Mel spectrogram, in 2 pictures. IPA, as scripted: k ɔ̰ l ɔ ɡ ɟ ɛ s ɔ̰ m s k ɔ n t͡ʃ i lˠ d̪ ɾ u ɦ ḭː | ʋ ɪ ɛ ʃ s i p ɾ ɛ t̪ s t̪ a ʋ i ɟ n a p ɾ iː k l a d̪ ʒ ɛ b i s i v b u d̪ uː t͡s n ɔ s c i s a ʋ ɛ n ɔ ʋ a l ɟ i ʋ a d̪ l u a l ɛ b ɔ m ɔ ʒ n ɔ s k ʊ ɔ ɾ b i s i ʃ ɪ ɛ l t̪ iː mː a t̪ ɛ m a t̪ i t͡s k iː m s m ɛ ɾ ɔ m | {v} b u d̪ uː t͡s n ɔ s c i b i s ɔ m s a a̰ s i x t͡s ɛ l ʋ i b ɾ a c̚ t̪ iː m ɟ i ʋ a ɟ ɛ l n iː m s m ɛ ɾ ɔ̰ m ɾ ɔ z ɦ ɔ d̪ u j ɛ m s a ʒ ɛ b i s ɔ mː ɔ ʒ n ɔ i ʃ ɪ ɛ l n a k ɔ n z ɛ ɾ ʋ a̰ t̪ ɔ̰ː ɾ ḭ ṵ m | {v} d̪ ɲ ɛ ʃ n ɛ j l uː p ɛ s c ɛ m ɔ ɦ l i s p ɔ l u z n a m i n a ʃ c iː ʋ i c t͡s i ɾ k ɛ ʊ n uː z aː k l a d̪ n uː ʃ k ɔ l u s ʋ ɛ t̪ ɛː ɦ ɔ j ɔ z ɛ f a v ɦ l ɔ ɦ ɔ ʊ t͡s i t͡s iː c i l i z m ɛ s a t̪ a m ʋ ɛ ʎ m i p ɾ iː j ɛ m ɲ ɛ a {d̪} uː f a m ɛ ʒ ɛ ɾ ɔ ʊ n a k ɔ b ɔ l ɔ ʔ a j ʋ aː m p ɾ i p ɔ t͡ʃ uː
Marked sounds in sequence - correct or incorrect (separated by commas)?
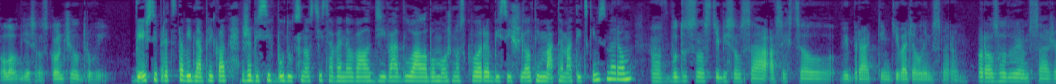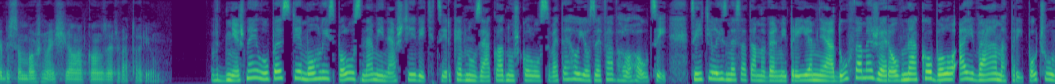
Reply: correct, correct, correct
